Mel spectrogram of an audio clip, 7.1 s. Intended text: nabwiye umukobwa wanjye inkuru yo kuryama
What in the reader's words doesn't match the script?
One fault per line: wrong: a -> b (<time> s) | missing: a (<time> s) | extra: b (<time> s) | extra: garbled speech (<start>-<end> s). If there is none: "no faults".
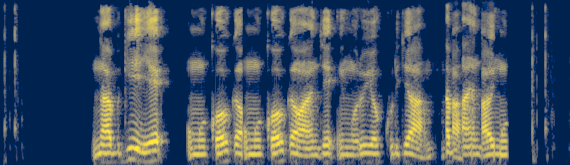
extra: umukobwa (3.1 s)
extra: garbled speech (5.5-6.4 s)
